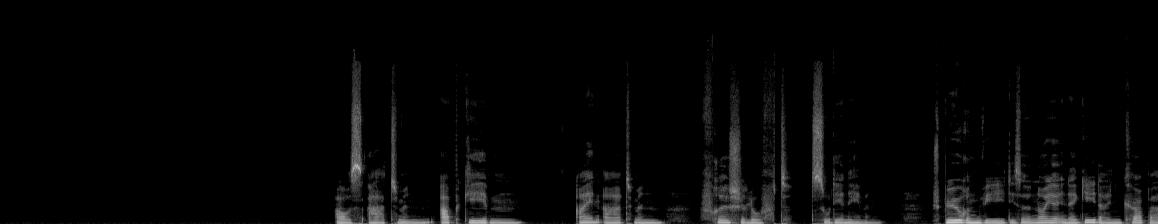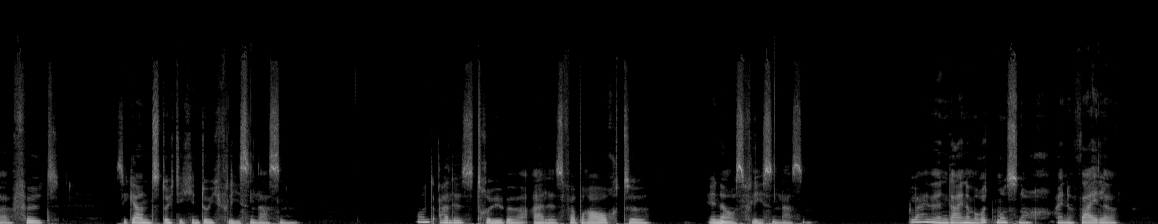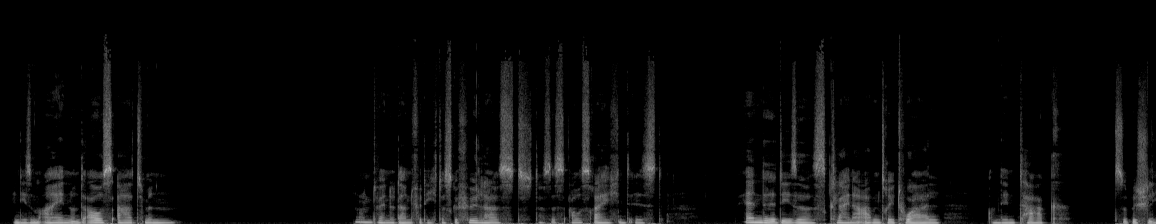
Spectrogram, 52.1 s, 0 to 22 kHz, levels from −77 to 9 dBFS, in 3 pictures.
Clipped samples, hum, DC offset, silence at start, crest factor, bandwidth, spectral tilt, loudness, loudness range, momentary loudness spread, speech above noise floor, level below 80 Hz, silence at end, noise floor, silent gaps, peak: under 0.1%; none; under 0.1%; 5.05 s; 20 dB; 16.5 kHz; -5.5 dB/octave; -25 LUFS; 8 LU; 12 LU; 49 dB; -48 dBFS; 0 s; -73 dBFS; none; -6 dBFS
